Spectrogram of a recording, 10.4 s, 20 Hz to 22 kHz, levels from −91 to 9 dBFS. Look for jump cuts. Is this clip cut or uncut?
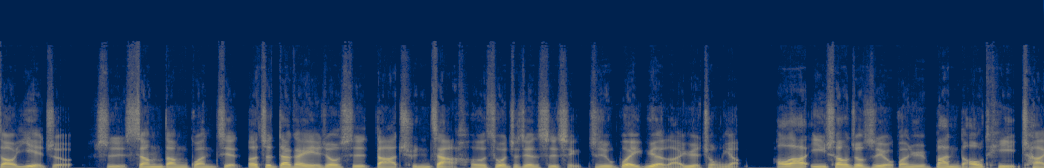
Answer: uncut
